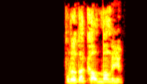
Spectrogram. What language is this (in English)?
Turkish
